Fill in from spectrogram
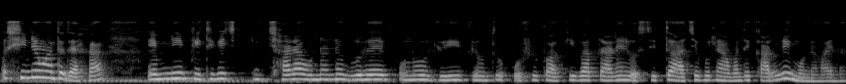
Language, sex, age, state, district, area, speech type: Bengali, female, 30-45, West Bengal, South 24 Parganas, rural, spontaneous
